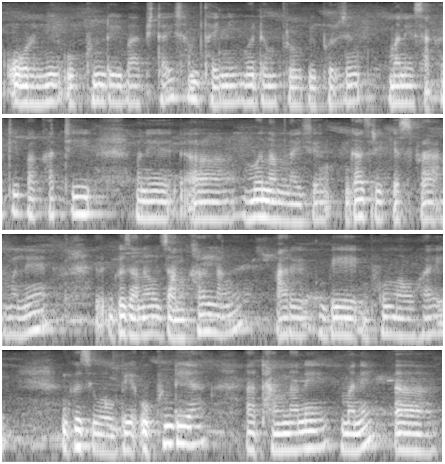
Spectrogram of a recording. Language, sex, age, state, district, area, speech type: Bodo, female, 45-60, Assam, Udalguri, urban, spontaneous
